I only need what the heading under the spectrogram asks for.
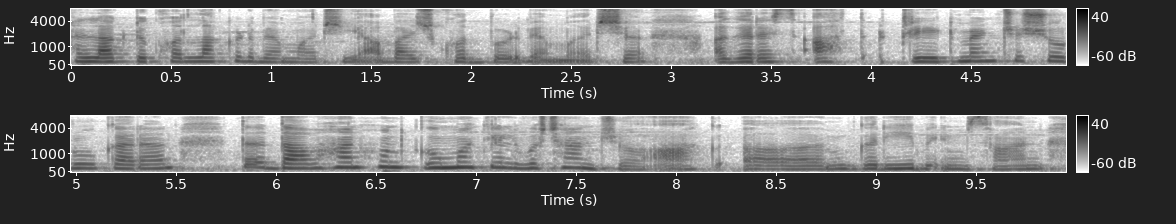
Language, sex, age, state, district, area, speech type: Kashmiri, female, 30-45, Jammu and Kashmir, Srinagar, rural, spontaneous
